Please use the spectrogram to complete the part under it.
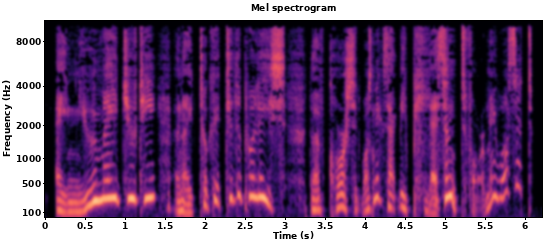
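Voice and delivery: prim spinster voice. Acted. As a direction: relish the scandal primly. Miss Ginch continues.

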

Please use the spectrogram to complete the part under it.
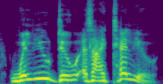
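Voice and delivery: high, loud demand; exasperated, forceful question; shouting. A narrator's reading. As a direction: demand obedience from the child. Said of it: "Clarissa shouted".

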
